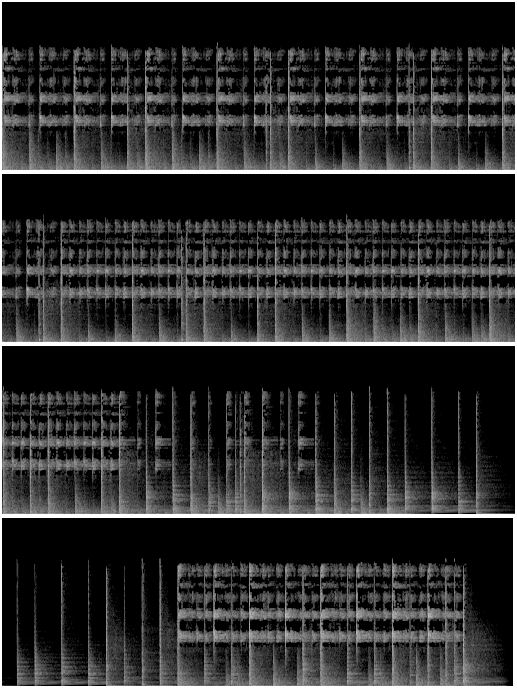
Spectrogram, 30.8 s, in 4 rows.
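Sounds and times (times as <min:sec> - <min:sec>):
Zulu tam-tam drum and shaker: 0:00.0 - 0:30.7.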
